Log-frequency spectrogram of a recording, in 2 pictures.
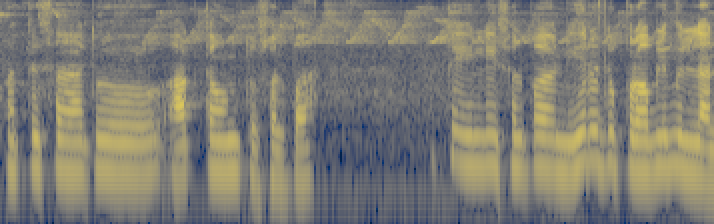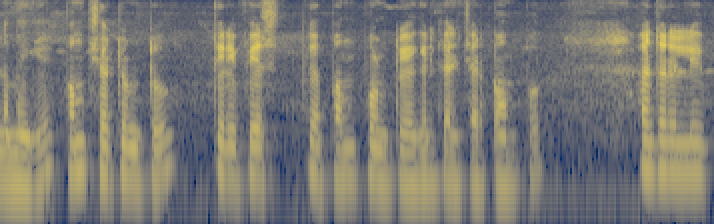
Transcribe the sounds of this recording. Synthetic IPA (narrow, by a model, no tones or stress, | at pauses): mɐt̪ːusɐɐd̪ua̰ːɡt̪auɳʈusʋɐlpɐ | mɐt̪ːuilːisʋɐlpɐniːɾud̪upɾaːblemilːɐnɐmɐɡe̞pɐmpʃɐʈːuɳʈu | t̪iɾipʰɐs | pɐmpuɳʈueɡɾik̬ɐlt͡ʃɐɾpɐmpu | ɐd̪ɐɾɐlːi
